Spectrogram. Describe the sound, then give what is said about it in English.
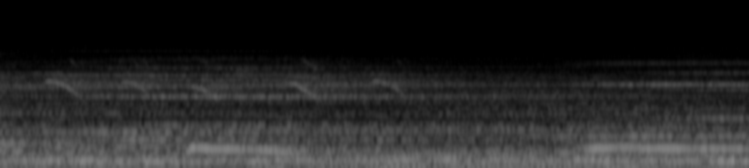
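Whale song drifts through steady underwater noise: a series of rising and falling tonal calls, several higher swooping cries and a lower drawn-out moan, with no talking. “You hear something deep, old, powerful. The whales are here, greeting you, swimming past, observing you with their ancient eyes.”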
